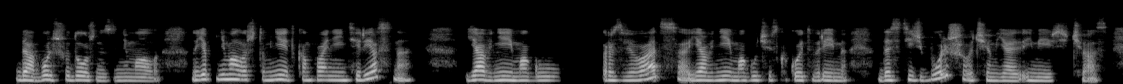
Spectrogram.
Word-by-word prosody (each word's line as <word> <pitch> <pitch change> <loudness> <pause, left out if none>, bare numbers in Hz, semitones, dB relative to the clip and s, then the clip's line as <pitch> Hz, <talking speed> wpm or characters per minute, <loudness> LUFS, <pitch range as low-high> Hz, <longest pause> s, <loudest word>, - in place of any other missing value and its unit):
да, 195 -2 +5
большую 200 +1 0
должность 185 -4 0
занимала. 170 -2 -3 0.3
Но 205 - -1
я 230 +2 +3
понимала, 230 -1 +4
что 210 -2 -6
мне 220 +3 +3
эта 195 - -7
компания 195 0 0
интересна. 210 - 0 0.5
Я 210 +3 +5
в 190 - -1
ней 195 +1 +3
могу 185 0 -1 0.4
развиваться. 190 +2 +1
Я 195 0 +3
в 185 - 0
ней 195 +1 +1
могу 185 +1 0
через 195 0 -6
какое-то 190 -2 -3
время 180 -1 -2 0.3
достичь 195 0 -1
большего, 275 - 0
чем 190 -2 -1
я 170 -1 0
имею 170 -1 -1
сейчас. - - -5
195 Hz, 160 wpm, -23 LUFS, 185-205 Hz, 0.5 s, да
